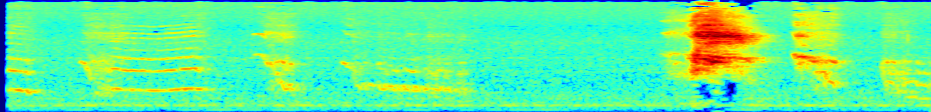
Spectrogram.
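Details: Puppy crying because it needs help going up the stairs: a series of thin, high, whistly whimpers that slide downward, each under half a second, with a louder breathy squeal near the end over a faint steady hum.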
